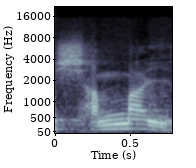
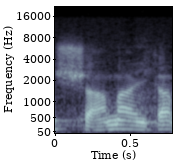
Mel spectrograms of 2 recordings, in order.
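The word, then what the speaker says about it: Shammai: 어 당시 유대교회는 크게 두 가지 학파가 대립하고 있었으니 샤마이 학파 또는 샴이 삼마이 뭐 이렇게 하는데 원어를 발음하면 샤마이가 맞습니다. 샤마이 학파 힐렐 학파가 대립하고 있었죠.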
